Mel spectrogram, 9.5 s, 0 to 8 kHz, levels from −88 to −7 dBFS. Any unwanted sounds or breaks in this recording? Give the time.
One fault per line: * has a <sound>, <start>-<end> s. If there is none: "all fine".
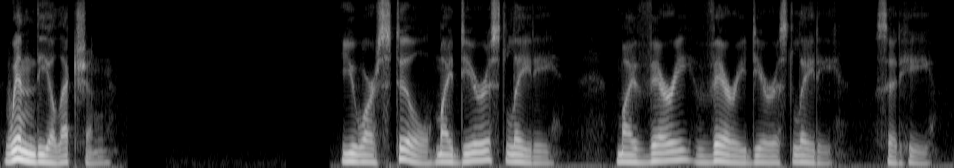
all fine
